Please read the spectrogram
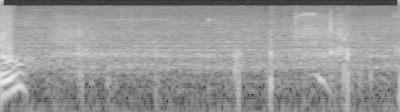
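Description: Low background noise of the open-air ground between commentary lines: a steady low hum with a few faint taps.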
